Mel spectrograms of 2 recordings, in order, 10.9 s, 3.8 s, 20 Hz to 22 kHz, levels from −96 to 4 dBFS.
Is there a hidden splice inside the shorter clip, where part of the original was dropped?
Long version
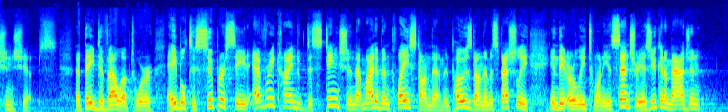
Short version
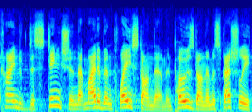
no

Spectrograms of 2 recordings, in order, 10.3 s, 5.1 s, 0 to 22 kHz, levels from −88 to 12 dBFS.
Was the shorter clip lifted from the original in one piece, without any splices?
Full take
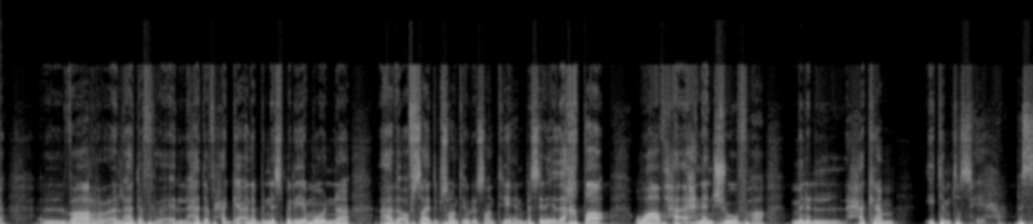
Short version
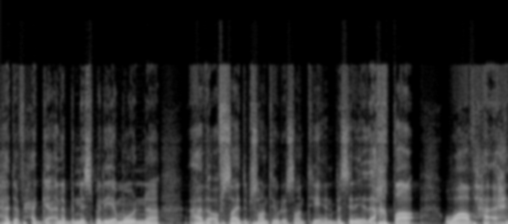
yes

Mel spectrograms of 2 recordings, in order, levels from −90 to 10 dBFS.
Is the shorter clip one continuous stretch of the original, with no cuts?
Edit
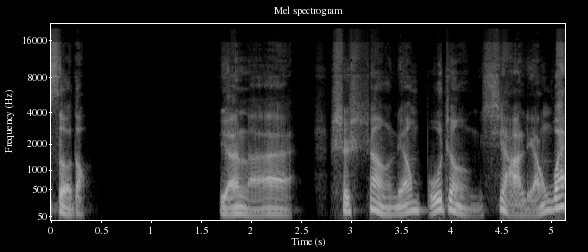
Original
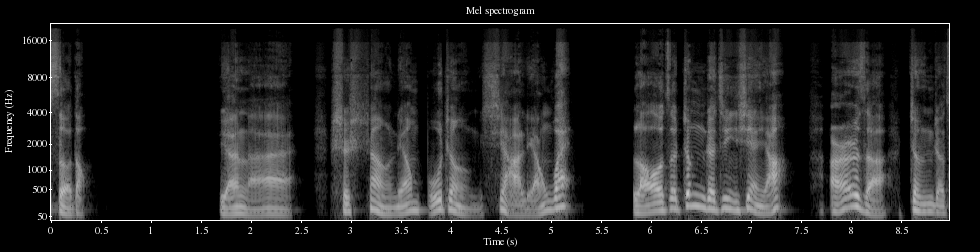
yes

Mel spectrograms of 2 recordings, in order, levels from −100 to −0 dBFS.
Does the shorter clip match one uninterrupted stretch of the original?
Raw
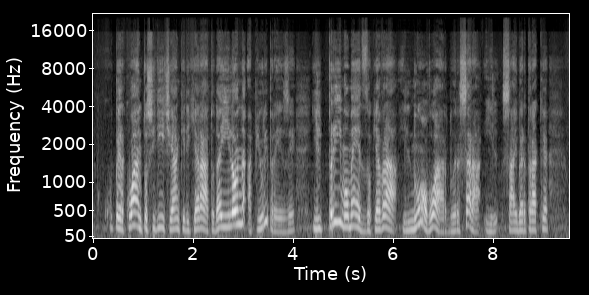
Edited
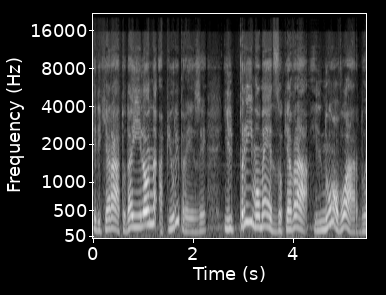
yes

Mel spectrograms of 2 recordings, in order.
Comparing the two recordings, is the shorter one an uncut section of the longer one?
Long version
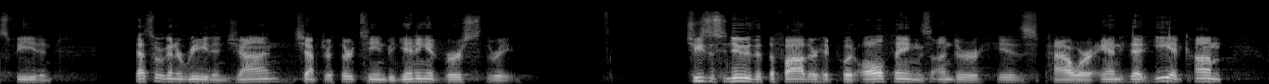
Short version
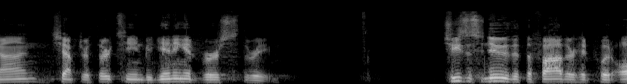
yes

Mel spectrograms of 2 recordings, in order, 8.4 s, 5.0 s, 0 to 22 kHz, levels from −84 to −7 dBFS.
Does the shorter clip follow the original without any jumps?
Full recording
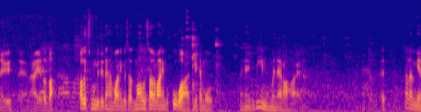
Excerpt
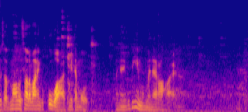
yes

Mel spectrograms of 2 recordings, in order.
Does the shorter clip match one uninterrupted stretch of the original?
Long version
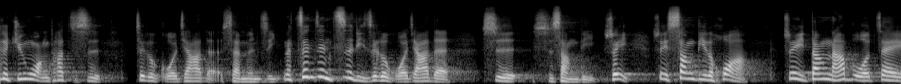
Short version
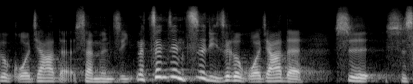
yes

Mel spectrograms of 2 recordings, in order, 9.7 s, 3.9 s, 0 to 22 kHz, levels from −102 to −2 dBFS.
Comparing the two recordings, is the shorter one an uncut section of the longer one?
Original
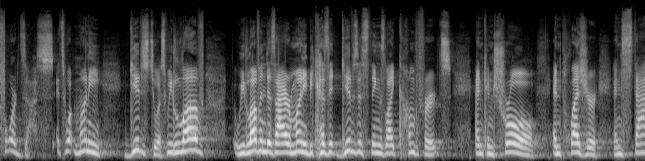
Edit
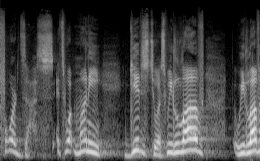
yes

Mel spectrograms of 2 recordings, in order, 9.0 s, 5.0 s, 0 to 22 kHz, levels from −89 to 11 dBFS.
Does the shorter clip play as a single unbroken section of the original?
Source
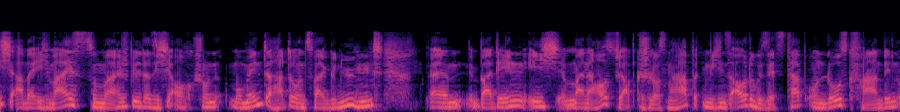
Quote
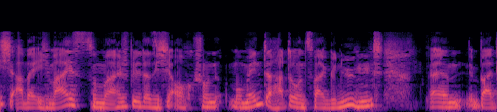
yes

